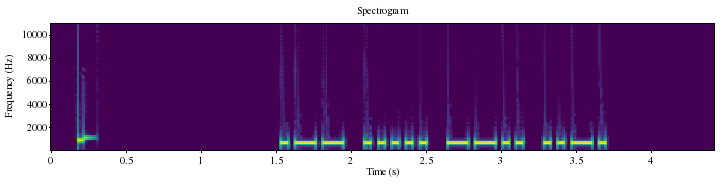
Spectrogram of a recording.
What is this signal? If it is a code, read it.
Morse code, heard as a keyed tone, about 25 wpm, 700 Hz. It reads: W5ZF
